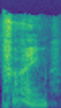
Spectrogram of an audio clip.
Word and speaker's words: thyme: I'm talking about T-H-Y-M-E, time. The herb, which is tomillo. – Tomillo. – T-H-Y-M-E is pronounced time. So there are a few T-H words which are pronounced as if it was just the letter T. – And you said the third type. What kind of sound is T-H-I-R-D? – And third.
